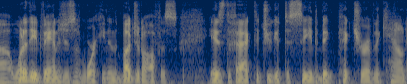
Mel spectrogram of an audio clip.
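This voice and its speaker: On a very clean recording with a silent background, a man with a very deep, low pitch talks at a very fast pace with ordinary pitch variation in an American accent. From Northern Virginia, Alexandria. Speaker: county government executive. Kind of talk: interview.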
